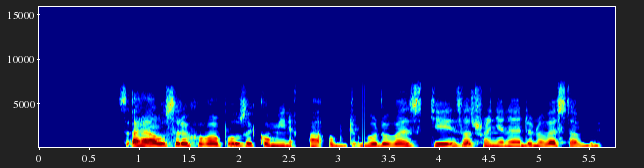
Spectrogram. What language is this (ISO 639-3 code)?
ces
